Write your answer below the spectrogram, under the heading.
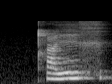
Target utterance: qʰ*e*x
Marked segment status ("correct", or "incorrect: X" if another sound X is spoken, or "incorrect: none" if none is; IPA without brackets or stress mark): correct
